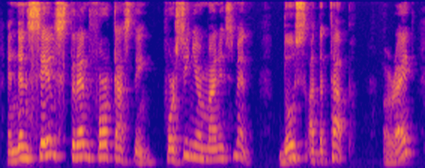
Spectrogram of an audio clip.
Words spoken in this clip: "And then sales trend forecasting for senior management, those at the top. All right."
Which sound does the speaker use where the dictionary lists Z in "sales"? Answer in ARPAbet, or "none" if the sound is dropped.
S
